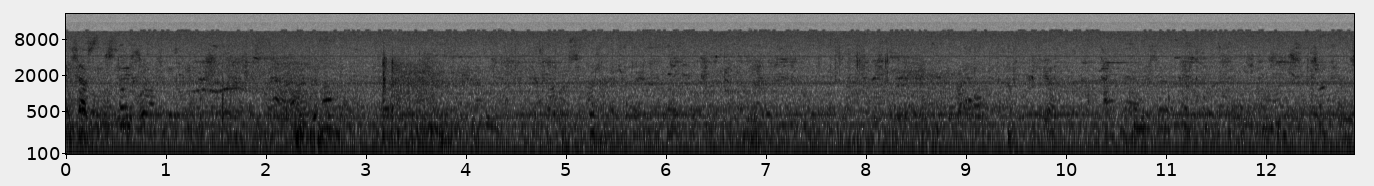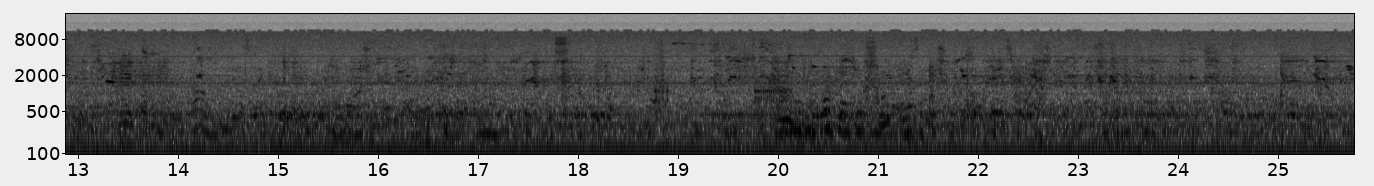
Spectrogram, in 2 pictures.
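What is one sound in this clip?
The uneven bars creak and clank as a gymnast swings on them.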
